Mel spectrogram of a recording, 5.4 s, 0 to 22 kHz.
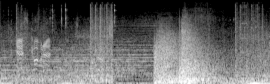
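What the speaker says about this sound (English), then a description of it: "second field gun out there for Tiramisu" A Soviet 76mm divisional field gun fires in Company of Heroes 2. A heavy booming blast lands about midway, rising out of steady battle noise with a voice talking underneath.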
